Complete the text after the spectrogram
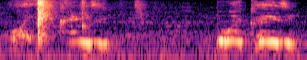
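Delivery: soft little squeaky voice; high-pitched aside. Real, not acted. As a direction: squeak it quietly, in playful amazement. Playful aside about the dog.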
